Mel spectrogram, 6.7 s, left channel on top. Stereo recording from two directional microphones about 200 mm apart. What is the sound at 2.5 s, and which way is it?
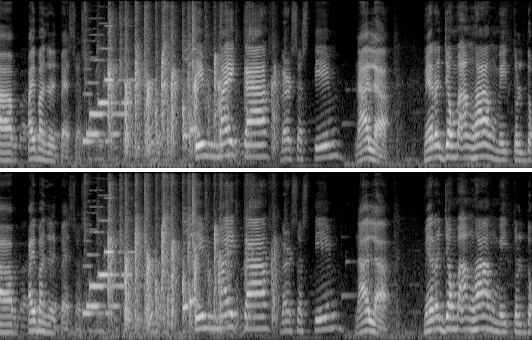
Speech, 40° left (ahead or behind).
